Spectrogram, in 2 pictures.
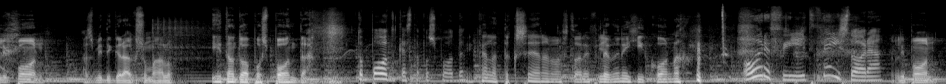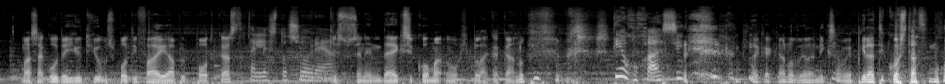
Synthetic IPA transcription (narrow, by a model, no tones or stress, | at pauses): lipo̞nɐzmind̪iɡɾɐksumɐlo̞n | it̪ɐnt̪oɐpo̞spo̞nd̪ɐt̪opod̪kɐst̪ɐpospond̪ɐkɐlɐt̪ɐkse̞ɾɐmemɐft̪oɾeɐfileðeneçiːko̞nɐoɾeɐfilet̪i̥θelist̪o̞ɾɐlipo̞n | mɐsɐkund̪eʝut̪jubspo̞t̪ifɐjɐplpo̞d̪kɐst̪t̪ɐlest̪osoːɾeɐce̞st̪u̥sene̞nind̪ɐe̞ksiko̞mɐʔo̞çi̥plɐkɐkɐno | t̪iexoxɐsiplɐkɐkɐnoðenɐniksɐmepiɾɐt̪iko̞st̪ɐθmo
